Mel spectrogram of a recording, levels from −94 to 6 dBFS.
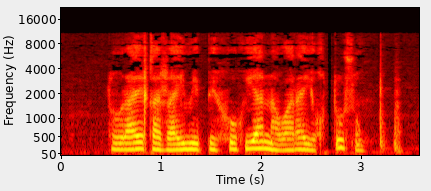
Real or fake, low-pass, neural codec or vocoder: fake; 10.8 kHz; vocoder, 48 kHz, 128 mel bands, Vocos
